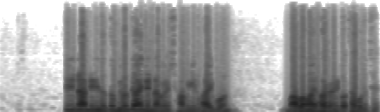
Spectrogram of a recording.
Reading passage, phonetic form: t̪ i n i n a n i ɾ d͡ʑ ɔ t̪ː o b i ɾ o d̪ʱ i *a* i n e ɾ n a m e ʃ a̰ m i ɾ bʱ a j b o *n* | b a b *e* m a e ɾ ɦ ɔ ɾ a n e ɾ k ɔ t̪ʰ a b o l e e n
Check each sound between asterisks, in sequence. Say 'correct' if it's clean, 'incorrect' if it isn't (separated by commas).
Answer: correct, correct, incorrect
